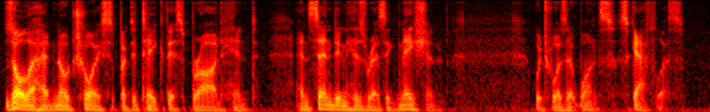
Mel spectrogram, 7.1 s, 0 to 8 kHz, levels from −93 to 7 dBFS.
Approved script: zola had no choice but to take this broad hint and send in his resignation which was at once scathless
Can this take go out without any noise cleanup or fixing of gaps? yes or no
yes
